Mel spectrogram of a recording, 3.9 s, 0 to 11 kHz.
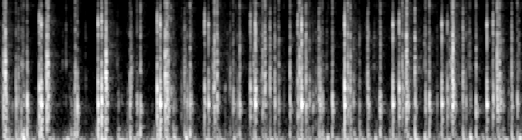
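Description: A hollow white hard-plastic PS5 DualSense controller is tapped with fingertips close to the mic, then raised to show its back. The result is a rapid, uneven run of dry, hollow clicks with a mid-pitched plastic tone around 840 Hz and bright edges. Each tap dies away almost instantly.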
